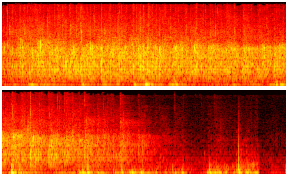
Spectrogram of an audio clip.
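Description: Warm applause from a lecture audience welcoming a professor to a national park innovation forum, steady dense clapping for about six seconds before thinning into a few scattered claps and fading out.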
